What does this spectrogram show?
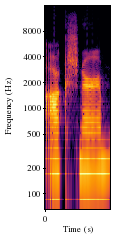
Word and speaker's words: Ochsner: me on Instagram at my name auctioner it's j n a o c HS n r I really wish it was phonetically simple but it's with one in and my last name is not easy you can find me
